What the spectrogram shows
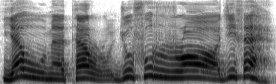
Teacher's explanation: При остановке аннулируется дамма, и та марбута переходит в букву х с сукуном. И таким образом яума тарджуфур раджифа.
